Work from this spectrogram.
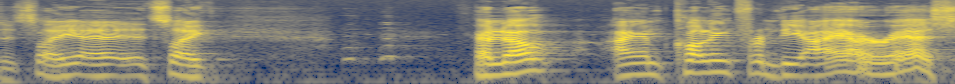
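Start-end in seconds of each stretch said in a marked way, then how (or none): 2.4-4.8 put-on Filipino accent, slower. Describing a common scam phone call, imitating a Filipino accent. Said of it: "sounds like somebody from the Philippines".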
